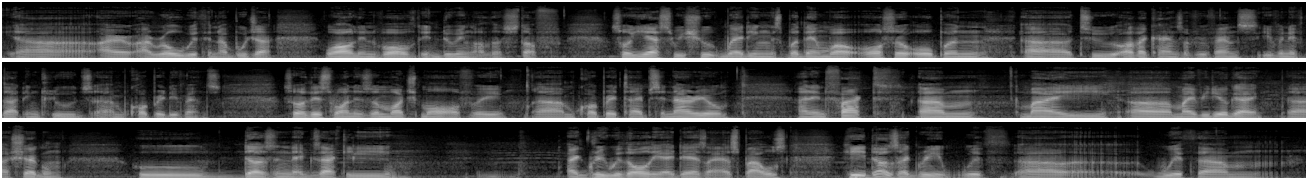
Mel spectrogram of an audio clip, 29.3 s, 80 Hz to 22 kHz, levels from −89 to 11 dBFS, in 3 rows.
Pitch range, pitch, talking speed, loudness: 90-105 Hz, 95 Hz, 155 wpm, -28 LUFS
